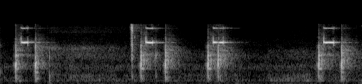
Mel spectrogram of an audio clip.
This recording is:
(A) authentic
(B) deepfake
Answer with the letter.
A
